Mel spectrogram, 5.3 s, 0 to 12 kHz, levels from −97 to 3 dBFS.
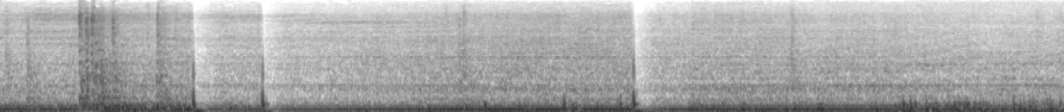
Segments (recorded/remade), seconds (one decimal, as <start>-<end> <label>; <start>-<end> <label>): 0.0-1.0 remade; 1.0-2.6 recorded; 2.6-3.9 remade; 3.9-5.3 recorded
